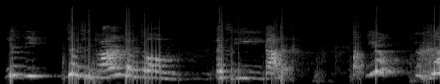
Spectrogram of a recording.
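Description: Children's voices in short bursts of calling and vocalising, with a few sharp clicks or slaps among them.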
